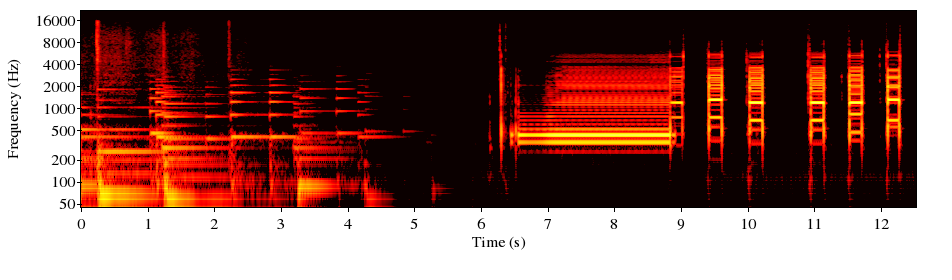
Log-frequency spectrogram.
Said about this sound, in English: Ring ring peepee phone! Ring ring peepee phone!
